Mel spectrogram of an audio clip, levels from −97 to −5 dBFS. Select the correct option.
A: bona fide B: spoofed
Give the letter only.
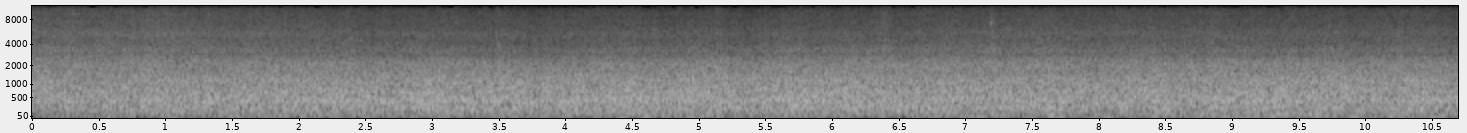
A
